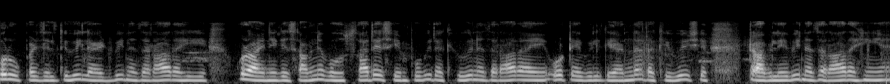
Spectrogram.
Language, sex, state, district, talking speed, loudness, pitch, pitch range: Hindi, female, Bihar, Katihar, 245 wpm, -20 LUFS, 195 Hz, 185-205 Hz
